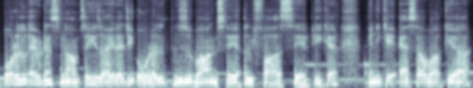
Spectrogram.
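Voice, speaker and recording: A man's voice: mid-range voice, steady tone, unhurried. A man with a Pakistani accent giving an explanatory lecture in simple terms, addressing listeners directly in an instructive way. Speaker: law lecturer and channel host. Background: background music.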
